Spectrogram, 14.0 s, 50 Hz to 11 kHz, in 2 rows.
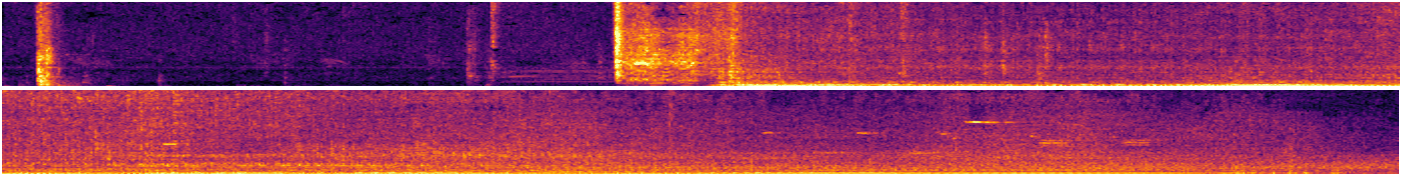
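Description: Dodge Viper V10 engine cranked and started about three seconds in, revved once, then pulling with a steadily rising pitch as it accelerates. A sharp click comes just after the start.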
